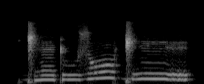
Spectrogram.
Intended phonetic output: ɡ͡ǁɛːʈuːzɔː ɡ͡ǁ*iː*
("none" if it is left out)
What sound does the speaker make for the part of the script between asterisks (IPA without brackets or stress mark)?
ɪː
